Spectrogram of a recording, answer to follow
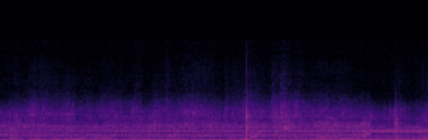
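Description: Faint, distant voices of people talking over a steady low hum, with a single sharp click about two and a half seconds in.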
